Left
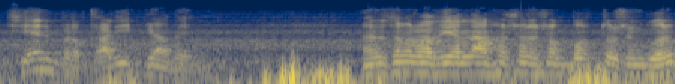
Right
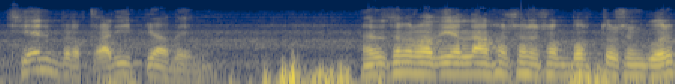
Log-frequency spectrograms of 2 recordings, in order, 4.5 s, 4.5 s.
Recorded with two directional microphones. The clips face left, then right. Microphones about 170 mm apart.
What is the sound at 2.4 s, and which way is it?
A man's voice, 55° right (ahead or behind).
